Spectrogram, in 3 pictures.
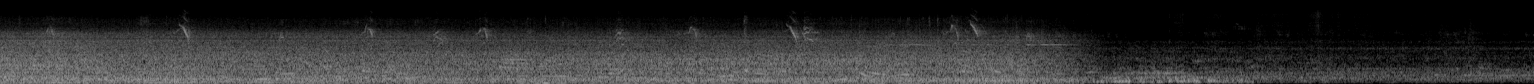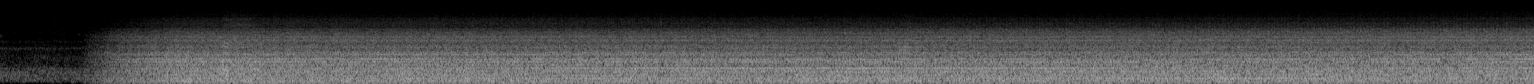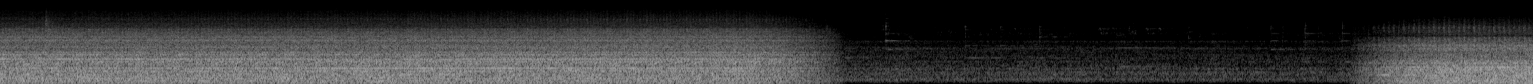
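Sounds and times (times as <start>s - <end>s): diesel train engine drone: 0.0s - 11.4s, 16.2s - 39.2s, 44.1s - 46.0s.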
